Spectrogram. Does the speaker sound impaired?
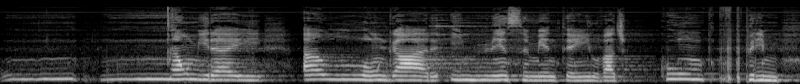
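Yes: stuttering; pronounced, noticeable; here prolonged sounds.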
